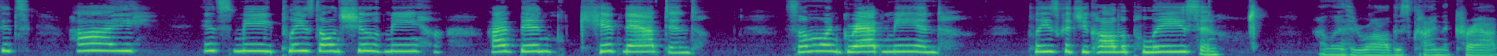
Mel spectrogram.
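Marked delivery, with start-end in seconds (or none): 0.0-12.0 small, very high, raised little voice. Retelling calling out to a man with a shotgun after being kidnapped, in a little voice. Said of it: "And I said in my little voice".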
